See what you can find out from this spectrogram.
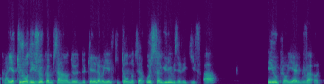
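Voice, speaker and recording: Professeur à la voix voilée, diction patiente. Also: male voice, medium pitch, animated, warm tone, no room sound, muffled recording. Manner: patient, explanatory, repeats key words slowly. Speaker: Hebrew teacher. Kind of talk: online class explanation.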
